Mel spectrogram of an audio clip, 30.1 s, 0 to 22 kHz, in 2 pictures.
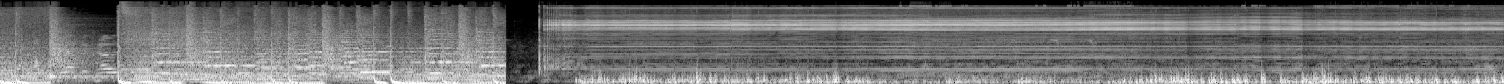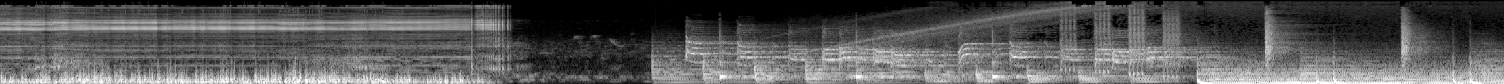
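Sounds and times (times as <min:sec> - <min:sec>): small electric motor whining: 0:01.5 - 0:20.3, 0:24.4 - 0:29.6.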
